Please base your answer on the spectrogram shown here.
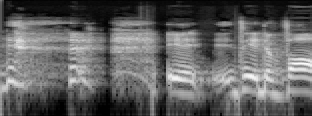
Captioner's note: laughs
